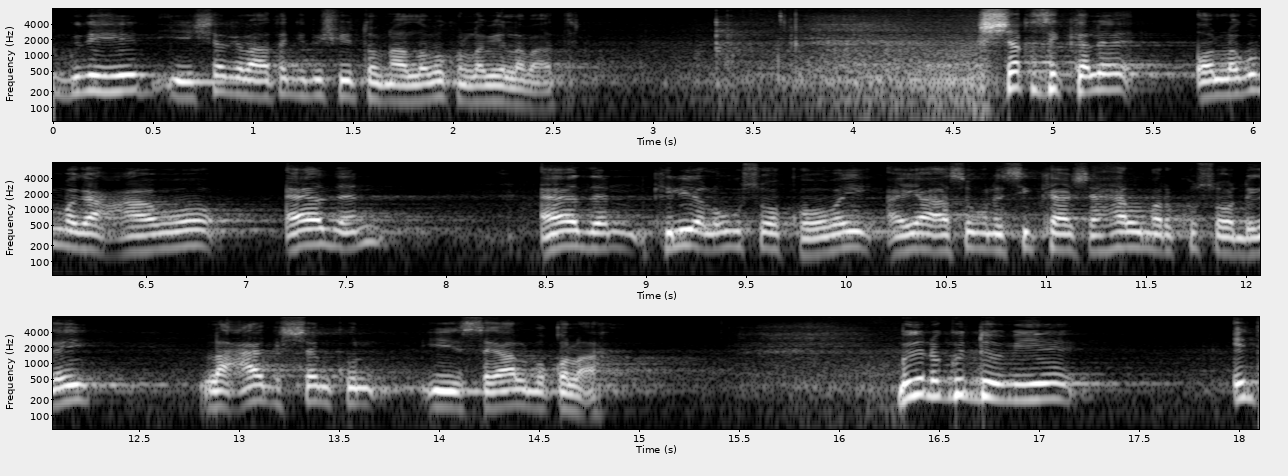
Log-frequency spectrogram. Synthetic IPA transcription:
ɡʊðɐɦɛːd̪ijɔʃɐnijlɐβaːt̪ʰɐŋkʰiːbɪʃiːt̪ʰɔbnaːd̪lɐβɐkʰʊnlɐβɐijɐlɐβa̰ːt̪ʰn | ʃɑχsɪkʰɐlɛɔːlɐɣʊmɐɣɑʕaːβɔaːðɐn | ʔaːðɐnkʰɛlɪjɐlɐɣʊsɔːkʰɔːβɛjʔɐjaːɐsɐɣʊnɐsɪkʰaːʃɐɦɐlmɐrkʰʊsɔːɖɪɣɛjlɑʕɑɡʃɐŋkʰʊnijɐsɐɣaːlbɔqɔlɐ̰h | mʊðɐnɐɡʊd̪ɔːmɪjɛ | ɪnt̪

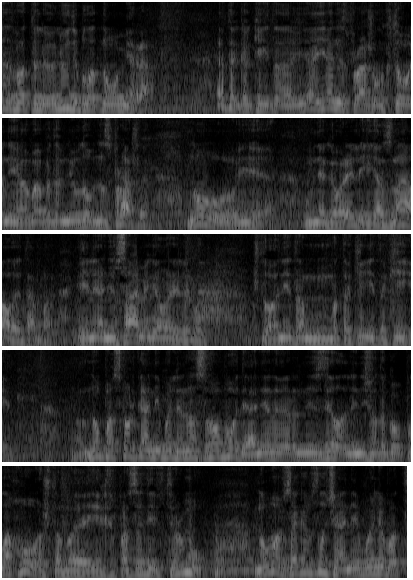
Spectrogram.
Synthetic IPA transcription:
vot̪lʲudʲɪblˠɐt̪novomʲiɾə̰ | ɛt̪əkɐkʲijət̪əjajanʲɪspɾaʂɨvəlˠkt̪o̞ɐnʲiɐbɐbɛt̪əmnʲɪʊd̪o̞bnəspɾaʂɨvətʲ | nui | mʲɪnʲaɡəvɐɾʲilʲɪjaznalˠɪt̪a̰m | ḭlʲɪɐnʲisamʲɪɡəvɐɾʲilʲɪvo̞t̪ | ʂt̪o̞̰ɐnʲit̪amot̪ːɐkʲijət̪ɐkʲijə̰ | nopɐsko̞lʲkʊɐnʲibɨlʲɪnəsvɐbo̞dʲɪɐnʲinɐvʲe̞rnənʲɪzʲdʲe̞lˠəlʲɪnʲɪt͡ɕɪvot̪ɐk̬o̞vəplˠɐxo̞vəʂt̪o̞bɨixpəs̬ʊdʲitʲftʲʊɾʲmu | no̞vɐfsʲakəmslˠut͡ɕɪɐnʲibɨlʲɪvo̞t̪

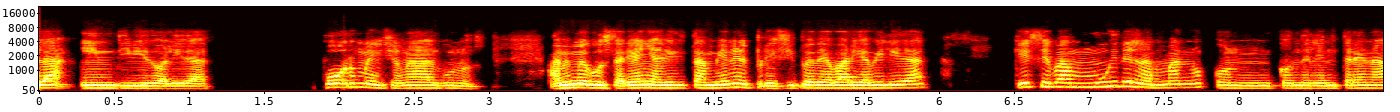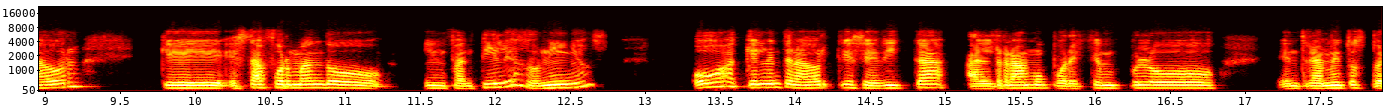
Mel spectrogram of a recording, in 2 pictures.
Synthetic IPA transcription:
laind̪iβiðwaliðað | po̞ɾmẽ̞nsjo̞naɾalɣuno̞s | a̰mĩme̞ɣus̬t̪aɾiaɲaðiɾt̪ambje̞ne̞lpɾinsipjo̞ð̞e̞βaɾjaβ̞iliðað | kese̞βamujðe̞lamãno̞konko̞ne̞le̞nt̪ɾe̞nað̞o̞ɾ | ke̞ːst̪afo̞ɾmãnd̪o̞ | iɱfant̪ile̞so̞nĩɲo̞s | o̞ake̞lent̪ɾenaðo̞ɾke̞se̞ðeðikaa̰lramo̞po̞ɾe̞xe̞mplo̞ | e̞nt̪ɾe̞namje̞nt̪osp

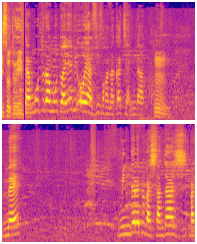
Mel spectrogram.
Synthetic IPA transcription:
isotojeamotunamotoajebiojoavivaɣanakatijandako̥ | mɛ | mindelepebataba

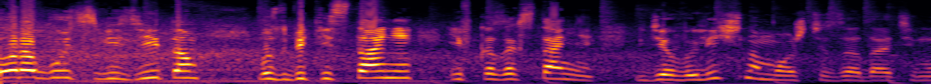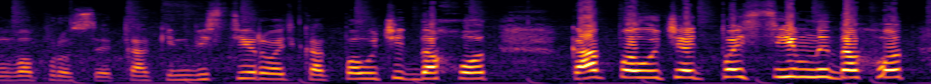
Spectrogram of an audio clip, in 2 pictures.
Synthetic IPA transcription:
oɾəbudʲɪt̪svʲɪzʲit̪əmvʊzbʲɪkʲɪst̪anʲɪifkəzɐxst̪anʲɪ | ɡdʲe̞vɨlʲit͡ɕnəmo̞ʐɨtʲɪzɐd̪atʲjɪmuvɐpɾo̞sɨkakɪnvʲɪsʲtʲiɾəvətʲkak̚pəlˠʊt͡ɕit̚ʲd̪ɐxo̞t̪kak̚pəlˠʊt͡ɕæt̚ʲpɐsʲivnɨjd̪ɐxo̞t̪

